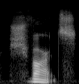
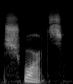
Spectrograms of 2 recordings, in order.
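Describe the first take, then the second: First: The name is pronounced the German way. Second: The name is pronounced the English way. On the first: "saying that in uh, German, then it would be Schwarz" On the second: "the line underneath gives us Schwartz"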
